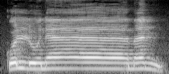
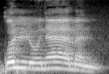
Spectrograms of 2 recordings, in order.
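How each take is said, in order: First: كل نامن slowly, long aa stretched out; lengthened badal. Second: كل نامن joined as kullu-naaman, short vowel; Warsh naql. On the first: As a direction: link kullu-naaman and hold the aa. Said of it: "بإشباع البدل". (نقل ورش مع مد البدل في كل نامن) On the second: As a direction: drop the hamza and link the noon in كل نامن. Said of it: "يقرؤون بالنقل". (نقل ورش في كل نامن بالقصر) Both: Shown as a demonstration.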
